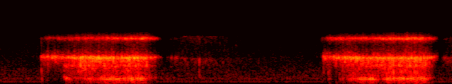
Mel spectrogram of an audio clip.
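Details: Ordinary snoring: two long, loud, rattling snores on breathing in, with a quiet pause between them.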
